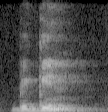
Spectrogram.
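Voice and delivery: Begin with the second syllable गिन leaned on; stress on second syllable. Shown as a demonstration. Teacher showing students how begin is said, second syllable stressed. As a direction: say begin, landing firmly on गिन. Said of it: "दूसरे syllable पर stress".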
